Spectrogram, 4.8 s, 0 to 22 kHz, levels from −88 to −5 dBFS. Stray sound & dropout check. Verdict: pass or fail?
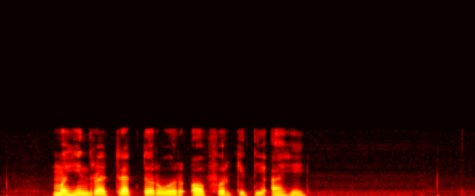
pass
